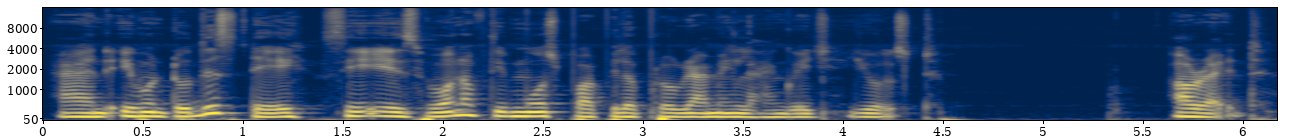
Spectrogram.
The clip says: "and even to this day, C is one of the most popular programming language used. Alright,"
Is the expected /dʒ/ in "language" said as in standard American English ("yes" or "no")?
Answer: yes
